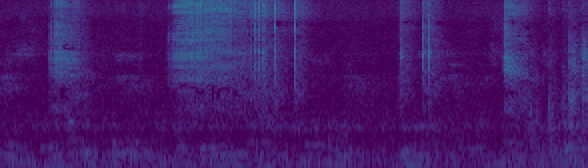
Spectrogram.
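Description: Quiet craft-handling noises while gluing foil letters with a hot glue gun: a couple of short rustles, the longer one about a second and a half in, and a few light clicks.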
